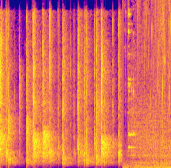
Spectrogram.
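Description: A small group of men applauds.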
